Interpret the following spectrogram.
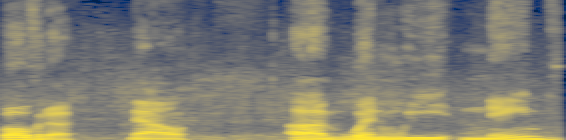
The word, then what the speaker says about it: Boveda: It's it's Bovetta.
